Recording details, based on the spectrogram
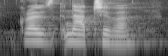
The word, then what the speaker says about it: Groves Natcheva: Groves Natcheva. Am I pronouncing it right or wrong? – Very close. – What should it be? – Groves Natcheva.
